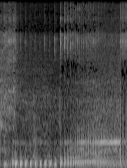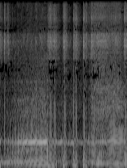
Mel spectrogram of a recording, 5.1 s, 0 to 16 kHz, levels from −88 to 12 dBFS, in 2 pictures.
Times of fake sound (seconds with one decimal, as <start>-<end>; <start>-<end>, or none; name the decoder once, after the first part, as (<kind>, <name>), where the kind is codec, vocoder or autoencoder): 2.3-3.0 (vocoder, BigVGAN v2); 3.7-5.1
